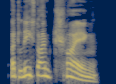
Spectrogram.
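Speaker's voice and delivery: sudden high yell. Answering a refusal of any bargain, yelled. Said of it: "Mao yelled".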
